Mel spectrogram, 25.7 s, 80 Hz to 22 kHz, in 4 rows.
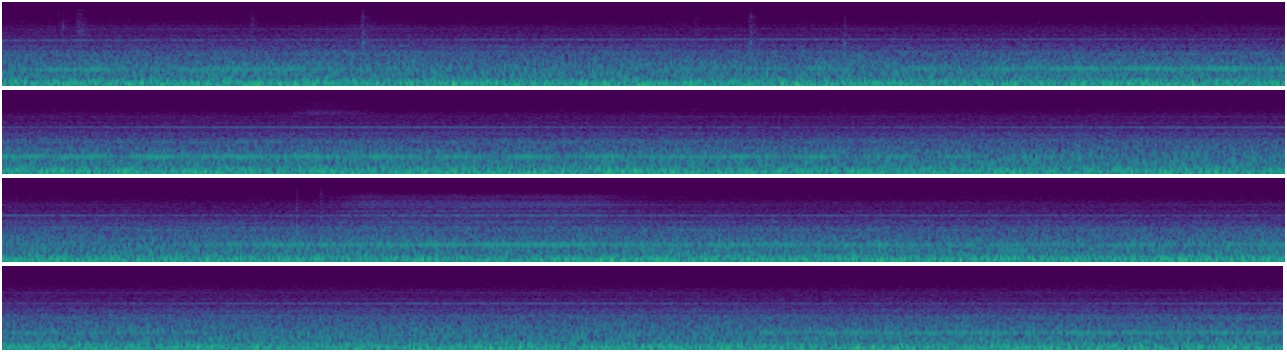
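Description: Boeing 747 jet engines in Microsoft Flight Simulator roar as a loud, steady, continuous drone with a constant whine, unbroken for the whole stretch, with no talking.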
